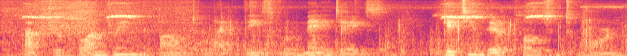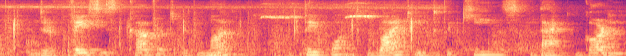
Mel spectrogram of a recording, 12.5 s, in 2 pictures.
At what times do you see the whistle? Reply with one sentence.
The whistle can be heard from 0.1 to 1.4 s, from 4.3 to 5.5 s and from 8.8 to 10.1 s.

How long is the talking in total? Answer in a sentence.
The talking can be heard for 12 seconds in total.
